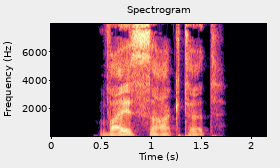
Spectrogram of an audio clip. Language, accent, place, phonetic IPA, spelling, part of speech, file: German, Germany, Berlin, [ˈvaɪ̯sˌzaːktət], weissagtet, verb, De-weissagtet.ogg
- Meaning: inflection of weissagen: 1. second-person plural preterite 2. second-person plural subjunctive II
